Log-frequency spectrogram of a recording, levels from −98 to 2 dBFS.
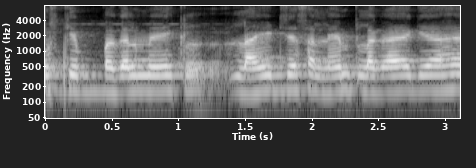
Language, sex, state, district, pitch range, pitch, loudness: Hindi, male, Jharkhand, Deoghar, 165-170 Hz, 170 Hz, -16 LUFS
